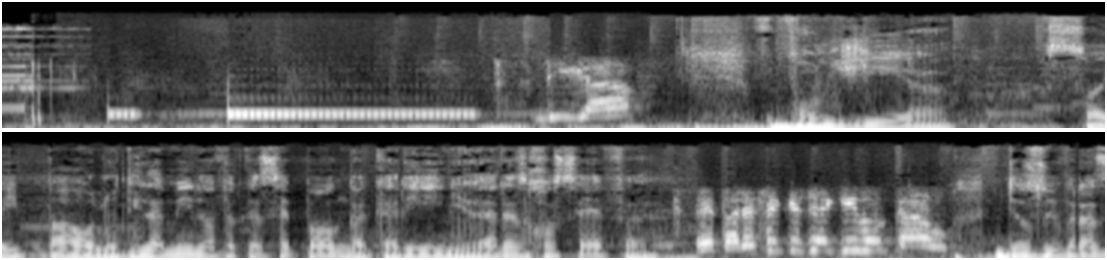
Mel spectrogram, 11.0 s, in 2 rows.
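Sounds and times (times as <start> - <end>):
short electronic tone: 0.0 - 2.5
telephone ringing: 0.0 - 2.7
speech: 2.9 - 3.3, 3.9 - 11.0.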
